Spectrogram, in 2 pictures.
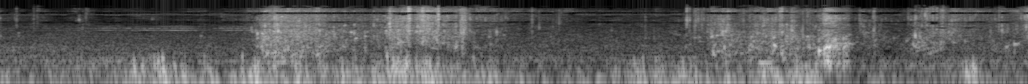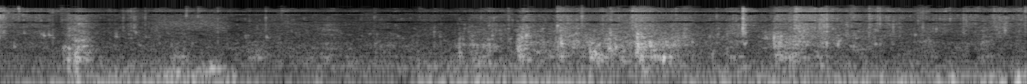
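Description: Wind rumbling on the microphone, with several louder rushes of noise; the loudest is about four seconds in.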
